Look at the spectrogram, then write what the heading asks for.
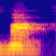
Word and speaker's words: Vav: Furthermore, it tells us that the pronunciation of the 3rd letter, which is transliterated as W, is actually pronounced as the V sound. So the 3rd Hebrew letter there in modern pronunciation is Vav, just like I said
